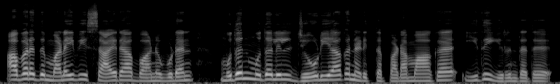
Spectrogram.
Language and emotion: Tamil, neutral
